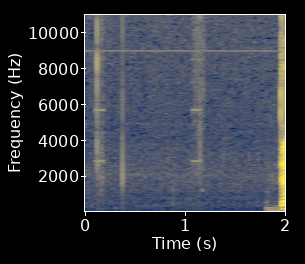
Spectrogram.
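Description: Near silence with a few faint ticks, then a man's voice starts near the end.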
